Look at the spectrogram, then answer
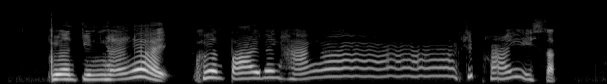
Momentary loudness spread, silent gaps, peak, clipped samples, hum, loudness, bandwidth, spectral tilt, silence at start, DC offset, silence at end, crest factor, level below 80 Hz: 14 LU; none; -6 dBFS; under 0.1%; none; -23 LUFS; 8 kHz; -6 dB/octave; 0.5 s; under 0.1%; 0.55 s; 16 dB; -80 dBFS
